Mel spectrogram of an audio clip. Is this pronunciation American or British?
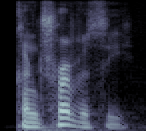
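British. It is said in a British pronunciation. "they say uh, controversy"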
